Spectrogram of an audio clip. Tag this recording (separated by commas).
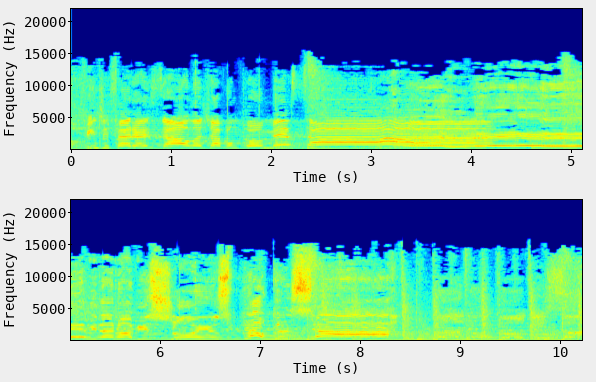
Music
